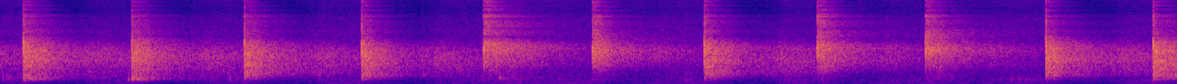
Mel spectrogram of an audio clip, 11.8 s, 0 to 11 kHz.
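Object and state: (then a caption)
Tile floor with hollow spots. A golf ball is dropped repeatedly across a stone/ceramic tile floor laid over a soundproofing membrane during an inspection, producing 11 sharp taps at a steady pace, each with a short mid-pitched ring. Some taps sound hollow and others solid: the solid spots show where the tile is bonded, while the hollow spots come from the membrane delaminating from the slab even though the tile itself is well bonded.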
